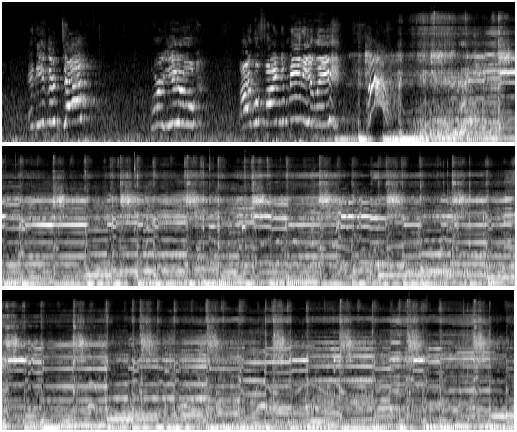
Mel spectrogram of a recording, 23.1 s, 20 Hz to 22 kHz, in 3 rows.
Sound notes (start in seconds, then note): 5.4 Helena screams; 5.4 lively music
